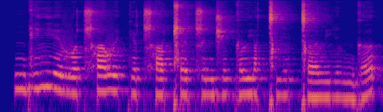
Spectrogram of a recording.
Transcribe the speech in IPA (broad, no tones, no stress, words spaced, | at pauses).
ŋɡilʲje vəʈ͡ʂʰɐve keʈ͡ʂʰɐǁe ʈ͡ʂind͡ʒeɡəljɐ ǀil ǀəljil ŋɡə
